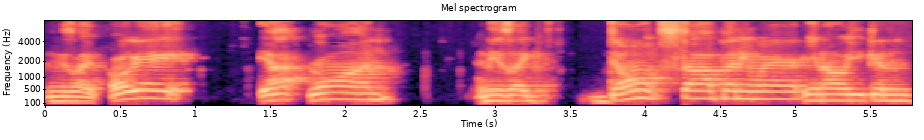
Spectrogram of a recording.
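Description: This man has a high-pitched voice with ordinary pitch variation. He speaks at a moderate pace. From Nova Scotia, Canada. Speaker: singer-songwriter. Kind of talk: casual chat.

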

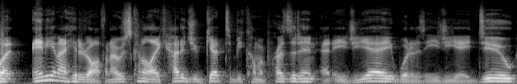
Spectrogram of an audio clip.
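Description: A man's very fast, lively delivery at medium pitch, with hardly any pauses. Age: 40s. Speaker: podcast co-host and entrepreneur. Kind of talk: casual chat.

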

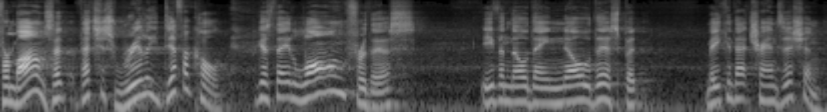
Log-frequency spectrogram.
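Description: With lively intonation, a man with a high voice speaks at a fairly slow pace. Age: 60s. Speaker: pastor. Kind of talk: sermon. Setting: church.

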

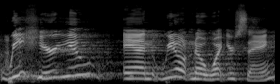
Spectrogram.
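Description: Raising and projecting her voice over noticeable background noise, a woman with an American accent speaks at a moderate pace in an animated tone with very wide pitch swings. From Alaska. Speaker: storyteller. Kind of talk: personal storytelling talk.

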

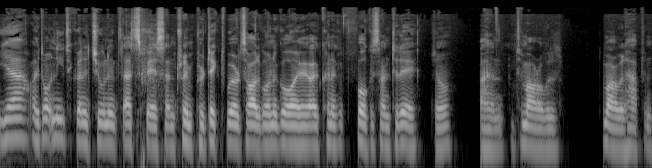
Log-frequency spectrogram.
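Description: A man in a Cork accent talks at a very fast pace and a medium pitch, flat and monotone, on a very clean recording with a silent background and a dry, close sound with no echo. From Cork, Ireland. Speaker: digital artist. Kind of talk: casual chat.

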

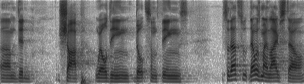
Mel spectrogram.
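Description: Very slowly, a man with an American accent talks at a medium pitch with ordinary pitch variation. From South Texas. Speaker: storyteller. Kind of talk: live storytelling. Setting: stage with audience.

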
